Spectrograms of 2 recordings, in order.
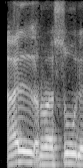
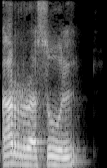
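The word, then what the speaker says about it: Ar-Rasul (الرسول): Al-Rasul is hard to say. Ar-Rasul, that's how it's said in Tajweed, right?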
